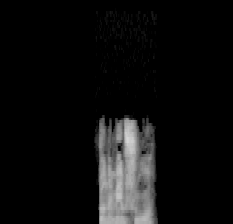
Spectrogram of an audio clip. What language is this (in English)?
Mari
